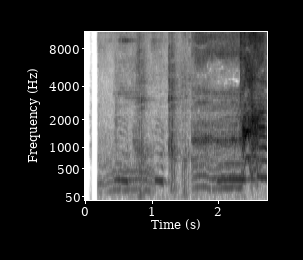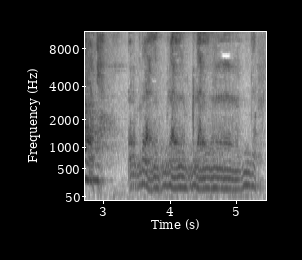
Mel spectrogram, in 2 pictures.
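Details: An angry Chihuahua growls with a low harmonic rumble, breaking into a louder, strained whine-like outburst midway, then resumes steady growling; a person's voice is faintly present.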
